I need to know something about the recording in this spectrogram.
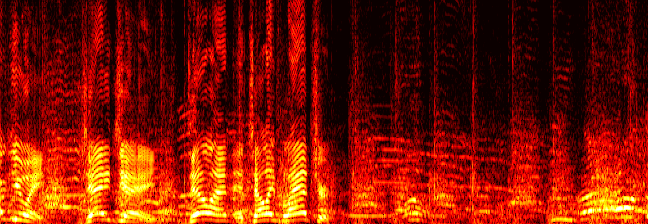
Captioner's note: crowd cheering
